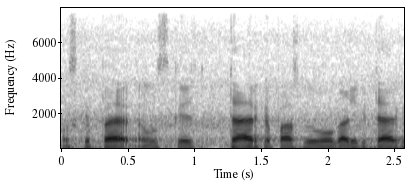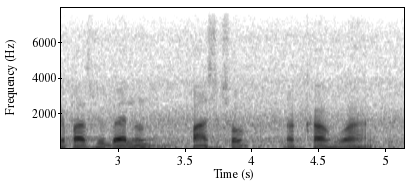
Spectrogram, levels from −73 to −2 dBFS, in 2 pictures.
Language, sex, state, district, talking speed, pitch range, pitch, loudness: Hindi, male, Jharkhand, Palamu, 235 wpm, 110-120 Hz, 115 Hz, -18 LUFS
